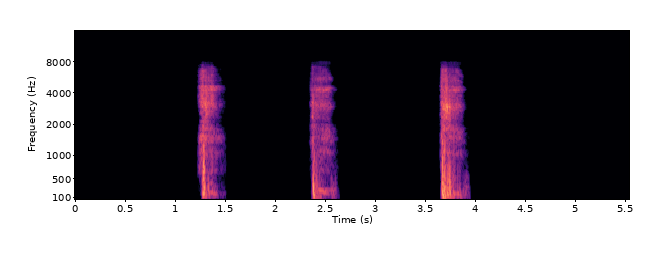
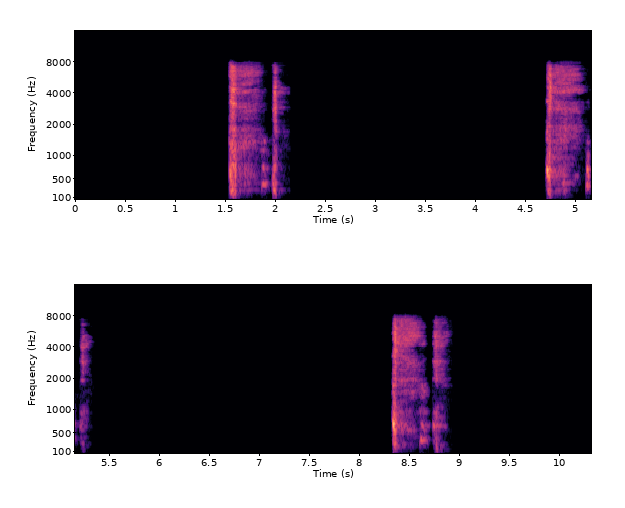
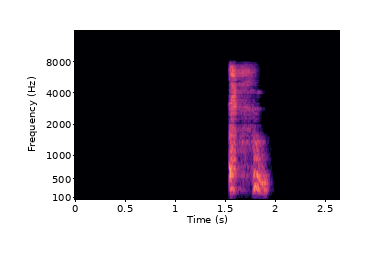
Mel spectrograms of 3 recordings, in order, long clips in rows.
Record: {"exhalation_length": "5.5 s", "exhalation_amplitude": 29390, "exhalation_signal_mean_std_ratio": 0.2, "three_cough_length": "10.3 s", "three_cough_amplitude": 30547, "three_cough_signal_mean_std_ratio": 0.2, "cough_length": "2.6 s", "cough_amplitude": 28786, "cough_signal_mean_std_ratio": 0.24, "survey_phase": "beta (2021-08-13 to 2022-03-07)", "age": "45-64", "gender": "Female", "wearing_mask": "No", "symptom_cough_any": true, "symptom_new_continuous_cough": true, "symptom_runny_or_blocked_nose": true, "symptom_shortness_of_breath": true, "symptom_fatigue": true, "symptom_headache": true, "symptom_change_to_sense_of_smell_or_taste": true, "symptom_loss_of_taste": true, "symptom_other": true, "smoker_status": "Ex-smoker", "respiratory_condition_asthma": false, "respiratory_condition_other": false, "recruitment_source": "Test and Trace", "submission_delay": "-1 day", "covid_test_result": "Positive", "covid_test_method": "LFT"}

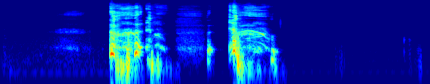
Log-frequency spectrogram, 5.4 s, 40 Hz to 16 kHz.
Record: {"cough_length": "5.4 s", "cough_amplitude": 32768, "cough_signal_mean_std_ratio": 0.26, "survey_phase": "beta (2021-08-13 to 2022-03-07)", "age": "18-44", "gender": "Female", "wearing_mask": "No", "symptom_cough_any": true, "symptom_runny_or_blocked_nose": true, "symptom_shortness_of_breath": true, "symptom_sore_throat": true, "symptom_abdominal_pain": true, "symptom_fatigue": true, "symptom_fever_high_temperature": true, "symptom_headache": true, "symptom_other": true, "symptom_onset": "3 days", "smoker_status": "Current smoker (1 to 10 cigarettes per day)", "respiratory_condition_asthma": false, "respiratory_condition_other": false, "recruitment_source": "Test and Trace", "submission_delay": "1 day", "covid_test_result": "Positive", "covid_test_method": "RT-qPCR", "covid_ct_value": 19.7, "covid_ct_gene": "ORF1ab gene", "covid_ct_mean": 20.2, "covid_viral_load": "230000 copies/ml", "covid_viral_load_category": "Low viral load (10K-1M copies/ml)"}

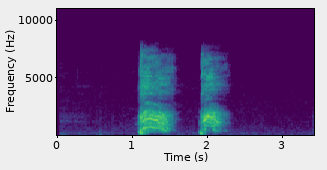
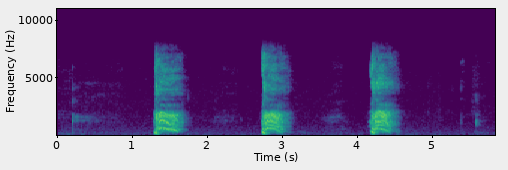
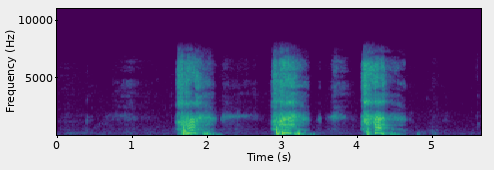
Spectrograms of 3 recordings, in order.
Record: {"cough_length": "3.4 s", "cough_amplitude": 26671, "cough_signal_mean_std_ratio": 0.37, "three_cough_length": "5.9 s", "three_cough_amplitude": 26481, "three_cough_signal_mean_std_ratio": 0.32, "exhalation_length": "5.7 s", "exhalation_amplitude": 27119, "exhalation_signal_mean_std_ratio": 0.35, "survey_phase": "alpha (2021-03-01 to 2021-08-12)", "age": "45-64", "gender": "Male", "wearing_mask": "No", "symptom_none": true, "smoker_status": "Never smoked", "respiratory_condition_asthma": true, "respiratory_condition_other": false, "recruitment_source": "REACT", "submission_delay": "4 days", "covid_test_result": "Negative", "covid_test_method": "RT-qPCR"}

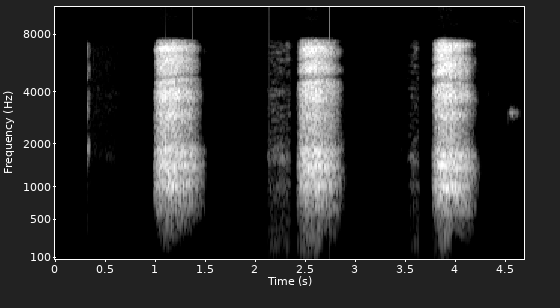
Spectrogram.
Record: {"exhalation_length": "4.7 s", "exhalation_amplitude": 18489, "exhalation_signal_mean_std_ratio": 0.39, "survey_phase": "beta (2021-08-13 to 2022-03-07)", "age": "45-64", "gender": "Female", "wearing_mask": "No", "symptom_headache": true, "smoker_status": "Never smoked", "respiratory_condition_asthma": false, "respiratory_condition_other": false, "recruitment_source": "REACT", "submission_delay": "3 days", "covid_test_result": "Negative", "covid_test_method": "RT-qPCR", "influenza_a_test_result": "Negative", "influenza_b_test_result": "Negative"}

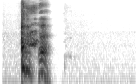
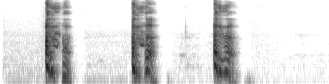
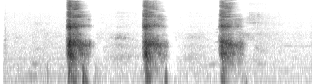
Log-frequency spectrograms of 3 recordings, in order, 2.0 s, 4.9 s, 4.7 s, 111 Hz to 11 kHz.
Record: {"cough_length": "2.0 s", "cough_amplitude": 32768, "cough_signal_mean_std_ratio": 0.29, "three_cough_length": "4.9 s", "three_cough_amplitude": 32767, "three_cough_signal_mean_std_ratio": 0.27, "exhalation_length": "4.7 s", "exhalation_amplitude": 31649, "exhalation_signal_mean_std_ratio": 0.27, "survey_phase": "beta (2021-08-13 to 2022-03-07)", "age": "45-64", "gender": "Male", "wearing_mask": "No", "symptom_cough_any": true, "symptom_onset": "5 days", "smoker_status": "Ex-smoker", "respiratory_condition_asthma": false, "respiratory_condition_other": false, "recruitment_source": "Test and Trace", "submission_delay": "1 day", "covid_test_result": "Positive", "covid_test_method": "RT-qPCR", "covid_ct_value": 15.0, "covid_ct_gene": "ORF1ab gene", "covid_ct_mean": 15.2, "covid_viral_load": "10000000 copies/ml", "covid_viral_load_category": "High viral load (>1M copies/ml)"}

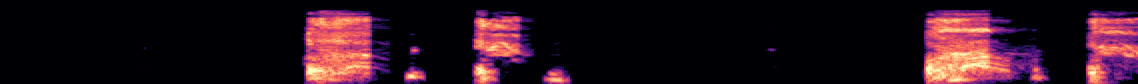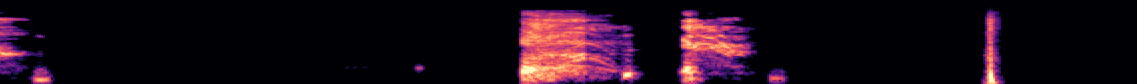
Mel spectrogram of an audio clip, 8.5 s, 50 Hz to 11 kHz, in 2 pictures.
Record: {"three_cough_length": "8.5 s", "three_cough_amplitude": 32768, "three_cough_signal_mean_std_ratio": 0.31, "survey_phase": "beta (2021-08-13 to 2022-03-07)", "age": "18-44", "gender": "Female", "wearing_mask": "No", "symptom_cough_any": true, "symptom_runny_or_blocked_nose": true, "symptom_sore_throat": true, "symptom_abdominal_pain": true, "symptom_fatigue": true, "symptom_fever_high_temperature": true, "symptom_headache": true, "symptom_onset": "2 days", "smoker_status": "Never smoked", "respiratory_condition_asthma": false, "respiratory_condition_other": false, "recruitment_source": "Test and Trace", "submission_delay": "1 day", "covid_test_result": "Positive", "covid_test_method": "RT-qPCR", "covid_ct_value": 24.1, "covid_ct_gene": "ORF1ab gene", "covid_ct_mean": 24.1, "covid_viral_load": "13000 copies/ml", "covid_viral_load_category": "Low viral load (10K-1M copies/ml)"}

